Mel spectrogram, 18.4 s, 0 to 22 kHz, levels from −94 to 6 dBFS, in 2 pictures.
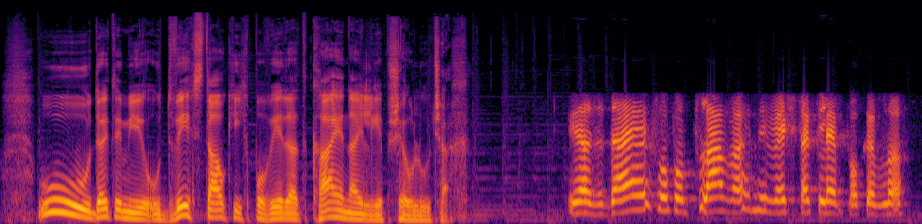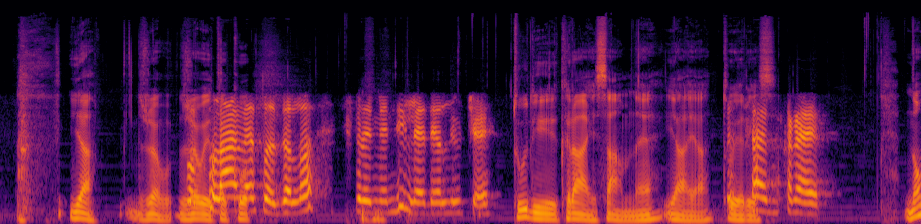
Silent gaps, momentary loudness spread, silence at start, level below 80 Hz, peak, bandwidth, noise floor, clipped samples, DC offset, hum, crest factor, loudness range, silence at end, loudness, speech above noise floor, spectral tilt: none; 10 LU; 0.1 s; -38 dBFS; -2 dBFS; 17 kHz; -52 dBFS; under 0.1%; under 0.1%; none; 18 dB; 4 LU; 0 s; -18 LUFS; 34 dB; -5.5 dB/octave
